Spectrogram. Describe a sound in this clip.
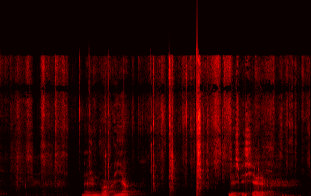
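Small electronic parts click and tap softly as they are handled.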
